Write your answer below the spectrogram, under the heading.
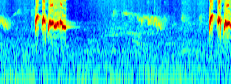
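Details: Caged red-whiskered bulbul delivering the 'shaking the bottle' song style: a crisp, bubbly phrase of quick whistled notes with a dropping end, then a second phrase starting after a pause in quiet surroundings.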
